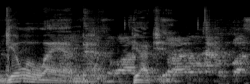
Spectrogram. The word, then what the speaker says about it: Gilliland: Todd pronounces his last name Gilliland.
